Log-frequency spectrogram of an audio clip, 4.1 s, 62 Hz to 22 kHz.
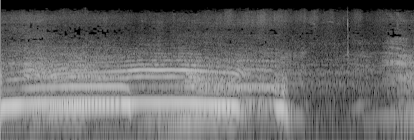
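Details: Aussie Red dairy cows on the Beaulands farm, December 2012, just before milking: a long, steady, sustained moo lasting nearly three seconds with rich harmonics, ending abruptly, followed by a quieter second voice and faint background noise.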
